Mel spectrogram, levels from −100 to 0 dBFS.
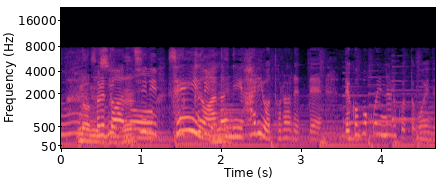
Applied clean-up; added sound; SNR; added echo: none; none; none; none.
